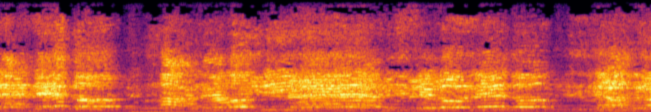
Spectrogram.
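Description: A group of men singing loudly together in chorus over a song's bass line.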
